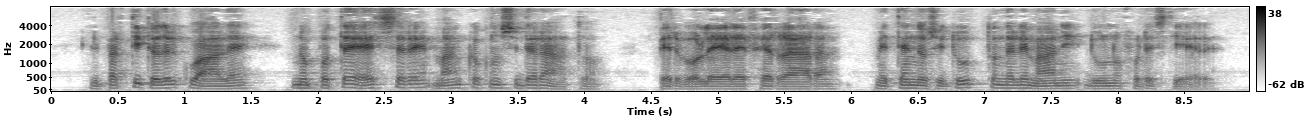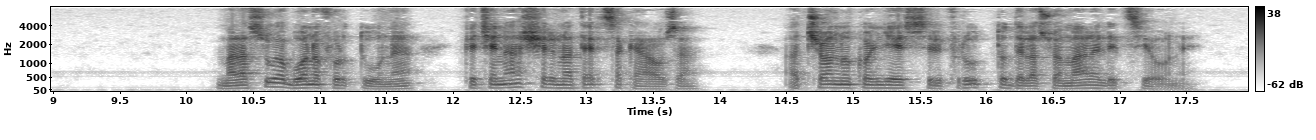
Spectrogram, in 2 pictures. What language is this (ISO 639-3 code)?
ita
